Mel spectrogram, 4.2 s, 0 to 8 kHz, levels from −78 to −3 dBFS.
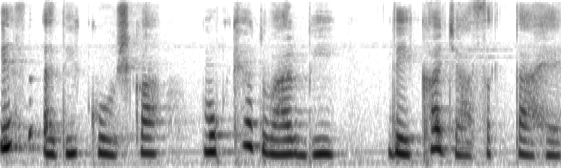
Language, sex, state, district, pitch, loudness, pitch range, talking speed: Hindi, female, Bihar, Gopalganj, 270 Hz, -19 LUFS, 260-300 Hz, 130 wpm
